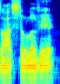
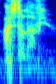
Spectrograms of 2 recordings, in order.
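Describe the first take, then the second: First: It is said in a normal voice. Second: It is whispered.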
